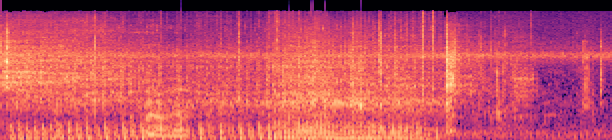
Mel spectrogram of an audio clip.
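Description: Motorcycle engine running loudly, its rapid firing pulses strong, then falling away about four and a half seconds in to a quieter hum.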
